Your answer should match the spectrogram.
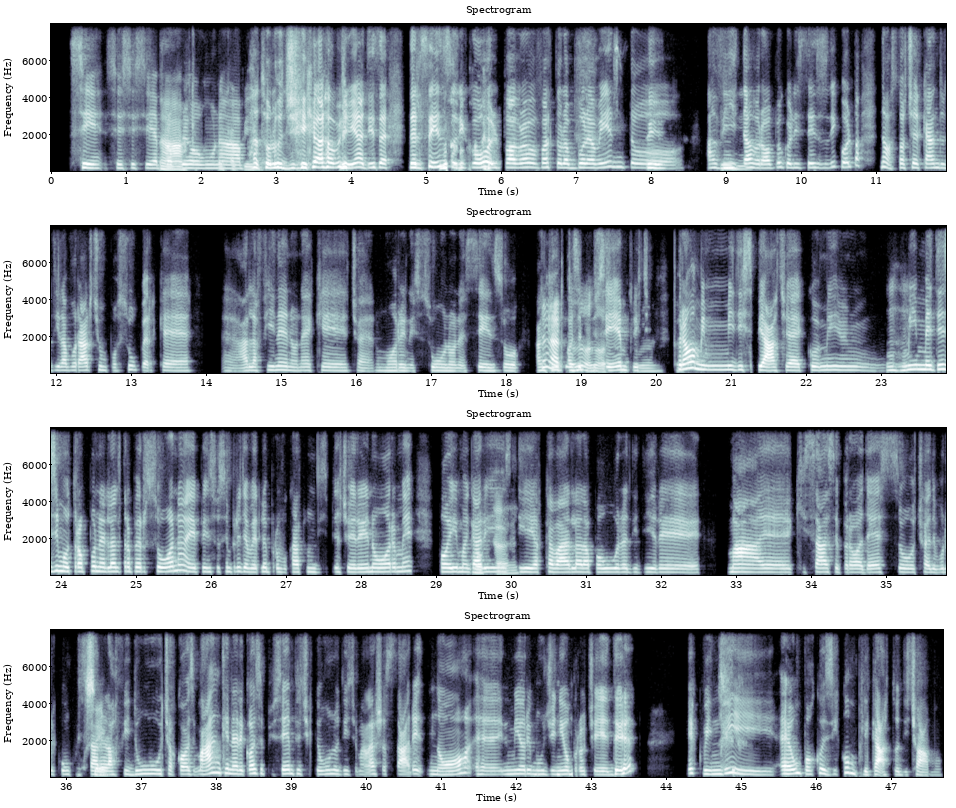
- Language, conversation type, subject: Italian, podcast, Come si fa a perdonarsi per un errore commesso in famiglia?
- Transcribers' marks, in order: "proprio" said as "propio"; laughing while speaking: "patologia"; other noise; laughing while speaking: "No, vabbè"; "proprio" said as "propo"; "proprio" said as "propio"; "cioè" said as "ceh"; chuckle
